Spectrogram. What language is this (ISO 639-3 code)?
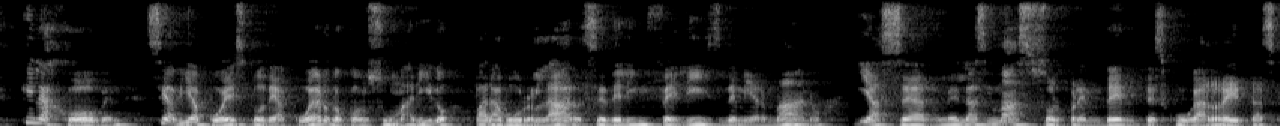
spa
